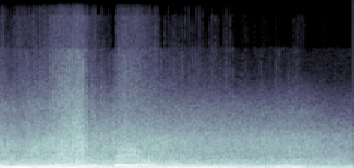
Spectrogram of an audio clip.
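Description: A Dodge Demon drag races down the track, its engine roaring loudly as it accelerates away from the line and the pitch climbs and then settles into a steady, strained drone, with voices talking over it.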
